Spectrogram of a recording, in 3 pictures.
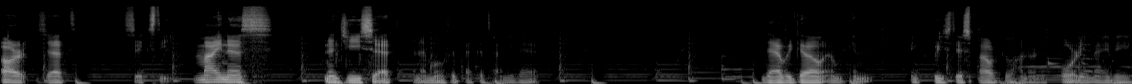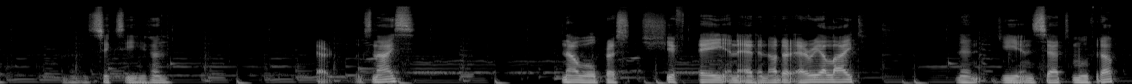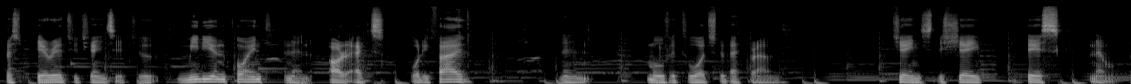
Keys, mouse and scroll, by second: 3.1 g, 6.3 click, 6.8-7.2 scroll down 2, 7.8 click, 9.1-13.9 drag, 15.4 middle click, 16.0-16.8 scroll down 3, 16.8 middle click, 17.5 shift+a, 19.9-21.1 shift+middle drag, 21.1 g, 22.9 ., 25.9 r, 28.1 g, 28.9 g, 31.9-33.9 drag.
